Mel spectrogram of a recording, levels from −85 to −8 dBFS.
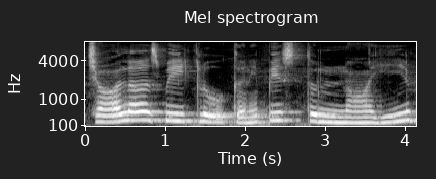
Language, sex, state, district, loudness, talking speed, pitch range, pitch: Telugu, female, Andhra Pradesh, Sri Satya Sai, -14 LUFS, 45 wpm, 210-270 Hz, 235 Hz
